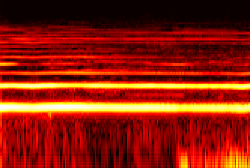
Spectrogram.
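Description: A person on a water slide giving one long, high-pitched yell held on a single steady pitch.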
